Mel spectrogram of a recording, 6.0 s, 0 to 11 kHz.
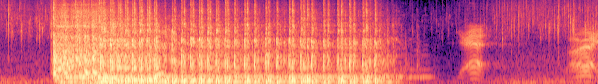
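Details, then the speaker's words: Evinrude 150 XP outboard, abandoned, after trigger/timer base replacement: fires and revs with an uneven, stumbling beat, then dies. Runs but not well; carbs need linking and syncing, pickup and wide-open-throttle timing need checking. "but other than that guys it's running but not well okay we can't run it like this just yet we have to re-link and sink all the carbs all the timing check the pickup timing the wide open throttle timing"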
